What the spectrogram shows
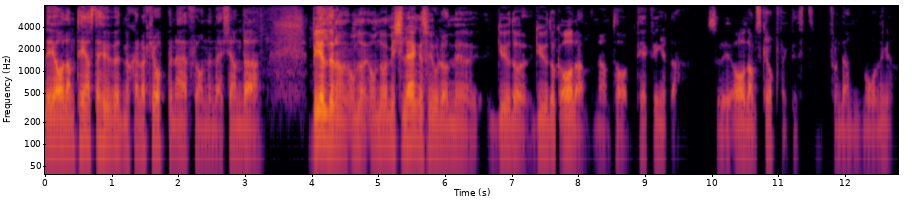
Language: Swedish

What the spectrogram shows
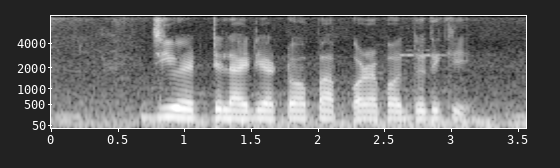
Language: Bangla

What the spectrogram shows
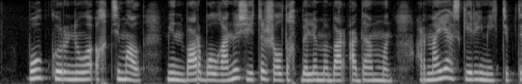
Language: Kazakh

